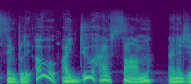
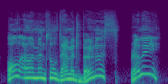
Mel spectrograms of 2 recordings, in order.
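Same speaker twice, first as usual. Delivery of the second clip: much higher, questioning rise; real disbelief; 11 semitones higher than usual. Real, not acted. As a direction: question it in high-pitched surprise. Doubts what was just read.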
